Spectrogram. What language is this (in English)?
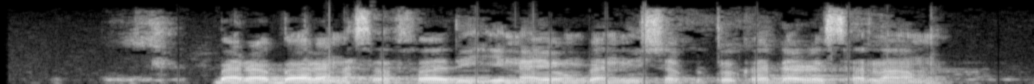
Swahili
